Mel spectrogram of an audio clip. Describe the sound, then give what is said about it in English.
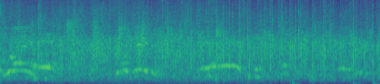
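An audience gives a rousing ovation at the end of the last film screening at the Mountain Film festival, dense overlapping clapping sustained at full volume throughout, with scattered whoops and voices cheering over it. “Rousing ovation at the end of our last showing. Rousing. They kept clapping.”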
